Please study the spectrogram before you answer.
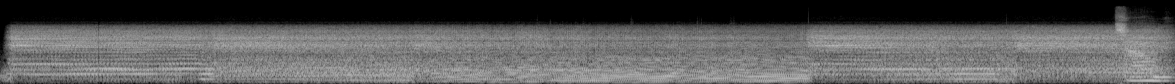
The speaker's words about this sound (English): That's a really splatty sounding bit of uh, distortion, fuzz, whatever.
